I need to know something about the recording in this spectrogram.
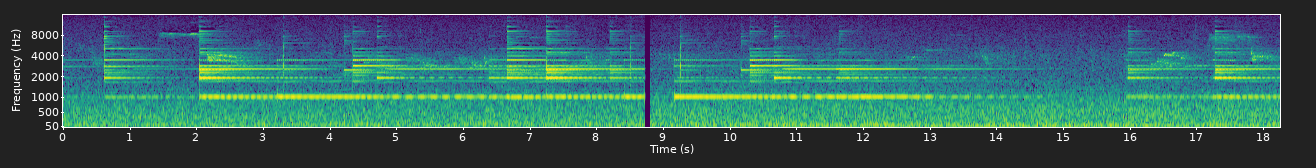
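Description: Faint metal wind chimes struck at irregular intervals, a dozen or so strikes of high bell-like tones that ring on and overlap.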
